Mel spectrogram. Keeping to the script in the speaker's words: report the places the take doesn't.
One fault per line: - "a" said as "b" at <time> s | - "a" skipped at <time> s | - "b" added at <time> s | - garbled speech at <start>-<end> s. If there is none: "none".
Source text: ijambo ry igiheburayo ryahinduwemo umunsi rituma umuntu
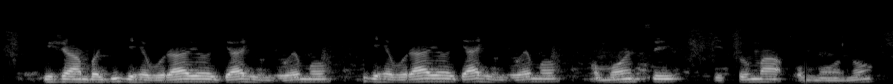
- "igiheburayo ryahinduwemo" added at 3.6 s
